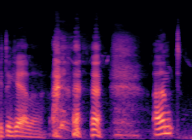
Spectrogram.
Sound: laughing

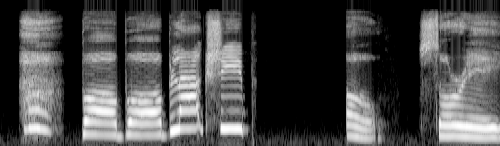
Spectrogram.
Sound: inhales

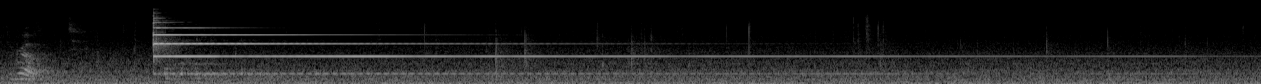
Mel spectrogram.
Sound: gong

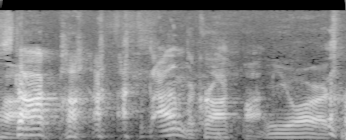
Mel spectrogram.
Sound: laugh

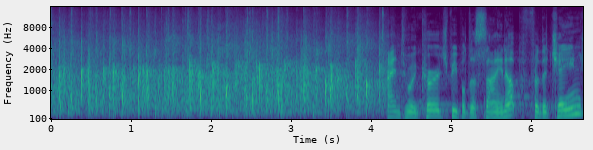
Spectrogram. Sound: applause

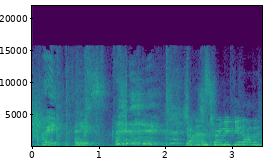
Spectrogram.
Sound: laughs

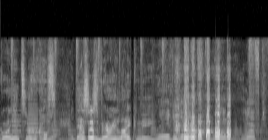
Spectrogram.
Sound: laughs

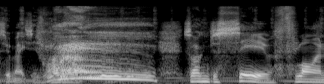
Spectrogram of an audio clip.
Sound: mimicking engine revving

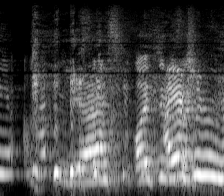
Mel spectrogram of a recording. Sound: girls laugh

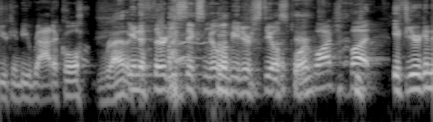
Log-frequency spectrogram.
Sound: laughing

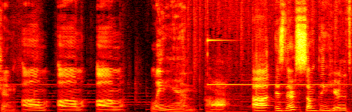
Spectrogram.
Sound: bell dings

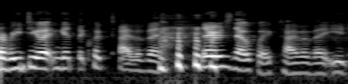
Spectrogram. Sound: laughs

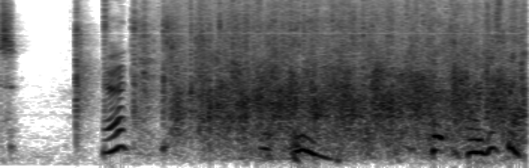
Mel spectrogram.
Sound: applause

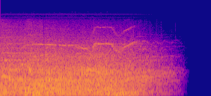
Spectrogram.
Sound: audience cheering

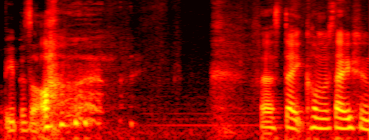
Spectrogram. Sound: laughing

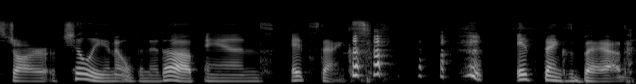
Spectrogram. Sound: laughs

